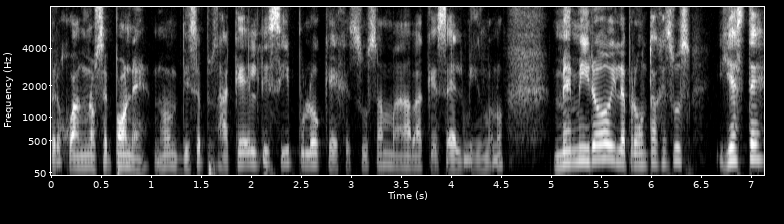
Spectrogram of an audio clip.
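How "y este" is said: high, contemptuous, scornful, belittling tone. Retelling a disciple's question to Jesus, in a mock-dismissive tone. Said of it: "yo lo dije ahorita en despectivo".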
